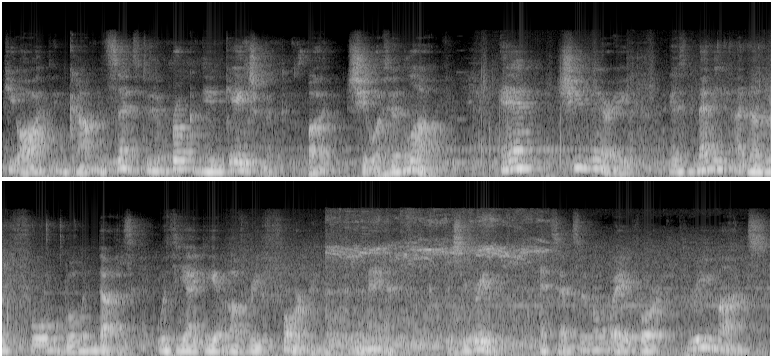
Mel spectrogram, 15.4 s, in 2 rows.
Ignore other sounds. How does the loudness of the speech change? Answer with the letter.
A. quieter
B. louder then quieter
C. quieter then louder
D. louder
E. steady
E.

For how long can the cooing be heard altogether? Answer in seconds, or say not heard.
6 s.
